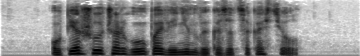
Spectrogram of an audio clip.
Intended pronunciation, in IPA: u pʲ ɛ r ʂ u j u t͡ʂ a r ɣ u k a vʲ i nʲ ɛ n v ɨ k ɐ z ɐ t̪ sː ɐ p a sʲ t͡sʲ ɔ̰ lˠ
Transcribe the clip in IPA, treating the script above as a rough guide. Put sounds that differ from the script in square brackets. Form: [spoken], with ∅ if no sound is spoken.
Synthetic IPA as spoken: u pʲ ɛ r ʂ u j u t͡ʂ a r ɣ u [p] a vʲ i nʲ ɛ n v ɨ k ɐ z ɐ t̪ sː ɐ [k] a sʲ t͡sʲ ɔ̰ lˠ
